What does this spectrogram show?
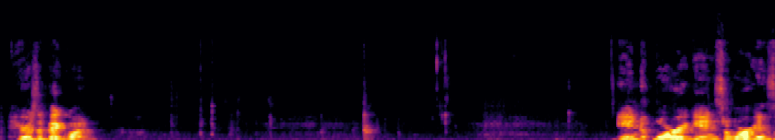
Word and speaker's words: Oregon: And then, I haven't heard it for a while, but still some people call it Oregon. It doesn't rhyme with Pentagon. It doesn't rhyme with anything. It's Oregon. So, yeah, Oregon and the Willamette Valley.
